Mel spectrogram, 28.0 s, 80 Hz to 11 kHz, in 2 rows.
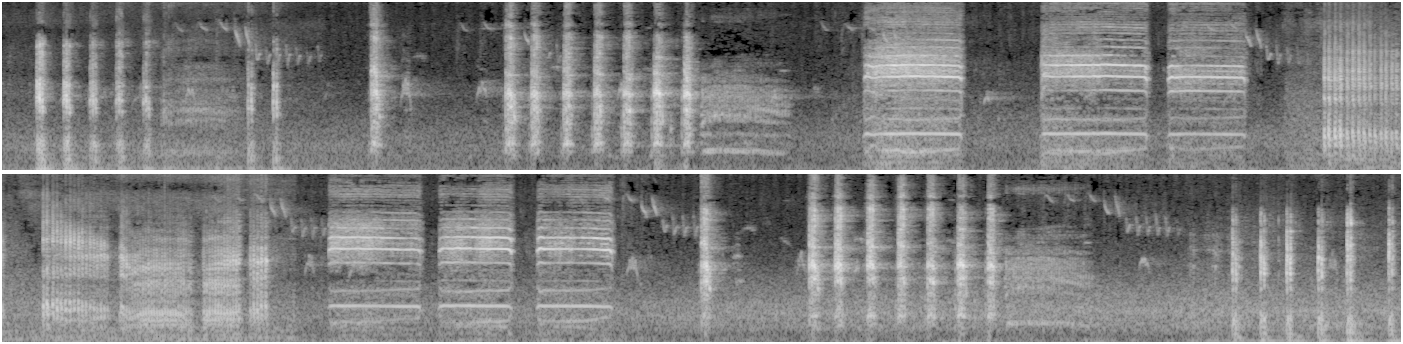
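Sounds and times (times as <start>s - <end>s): bird harsh nasal calls: 0.2s - 4.2s, 4.9s - 7.9s, 8.5s - 9.8s, 10.4s - 20.4s, 22.0s - 24.9s, 25.8s - 27.9s
bird rapid dry clacking: 26.2s - 27.9s.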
